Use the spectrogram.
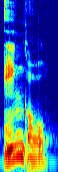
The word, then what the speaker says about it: angle: compare these two words we have angle spelled l e making the nasal sound and the hard G angle this is a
